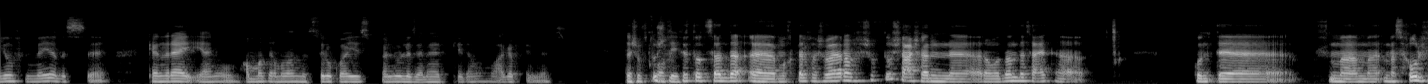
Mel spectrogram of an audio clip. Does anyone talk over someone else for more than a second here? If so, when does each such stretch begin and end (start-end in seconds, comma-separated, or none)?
none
